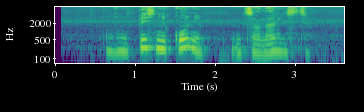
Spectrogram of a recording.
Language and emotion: Russian, neutral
